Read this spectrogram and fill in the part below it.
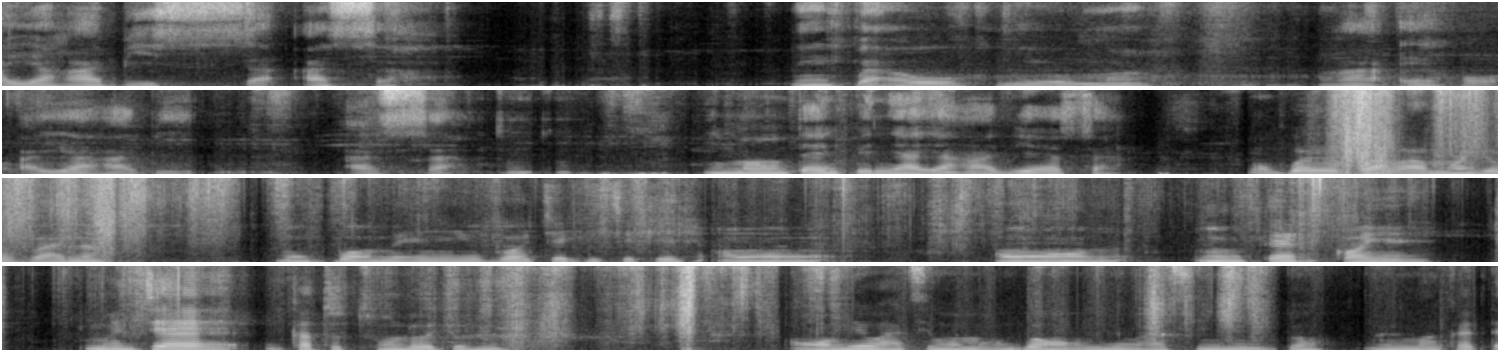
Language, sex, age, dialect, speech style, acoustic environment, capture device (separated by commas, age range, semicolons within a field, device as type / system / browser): Yoruba, female, 25-34, Nigeria - Ijebu, happy; focused, people talking; music; nature, mobile / Linux / Chrome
